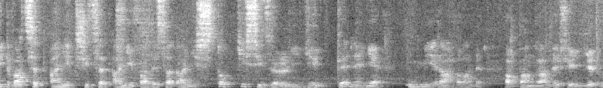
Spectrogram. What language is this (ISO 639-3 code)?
ces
